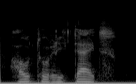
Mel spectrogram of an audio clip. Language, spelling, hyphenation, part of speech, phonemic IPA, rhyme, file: Dutch, autoriteit, au‧to‧ri‧teit, noun, /ˌɑu̯.toː.riˈtɛi̯t/, -ɛi̯t, Nl-autoriteit.ogg
- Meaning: authority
